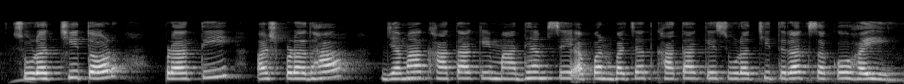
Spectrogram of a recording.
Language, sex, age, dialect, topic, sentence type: Magahi, male, 31-35, Southern, banking, statement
